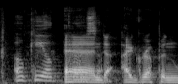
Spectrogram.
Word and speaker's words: Occhiogrosso: It's Occhiogrosso, like Pinocchio. Okay. Occhiogrosso. Occhiogrosso.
